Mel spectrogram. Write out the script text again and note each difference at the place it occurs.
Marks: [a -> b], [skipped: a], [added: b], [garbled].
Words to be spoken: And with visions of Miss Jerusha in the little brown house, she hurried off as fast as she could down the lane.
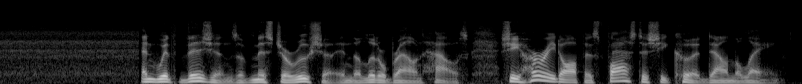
And with visions of Miss Jerusha in the little brown house, she hurried off as fast as she could down the lane.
